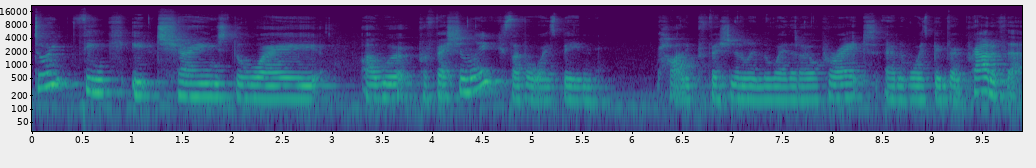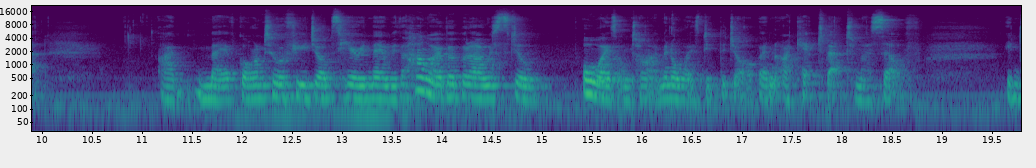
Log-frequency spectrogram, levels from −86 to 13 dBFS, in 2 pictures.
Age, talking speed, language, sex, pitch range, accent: 40-59, 190 wpm, English, female, 160-180 Hz, Australian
